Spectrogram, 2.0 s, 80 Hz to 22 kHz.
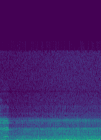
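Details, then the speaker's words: Juliette NA-1114 AM/FM AC/DC portable radio after replacing the volume control: worked at first, but after a few hours' play a steady rushing hiss with a faint thin tone masks the broadcast; owner doubts the volume control, cause unknown. "let's turn the town you're going to hear a new problem"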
